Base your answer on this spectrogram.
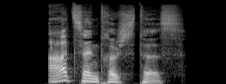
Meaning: strong/mixed nominative/accusative neuter singular superlative degree of azentrisch
- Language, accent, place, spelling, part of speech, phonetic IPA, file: German, Germany, Berlin, azentrischstes, adjective, [ˈat͡sɛntʁɪʃstəs], De-azentrischstes.ogg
